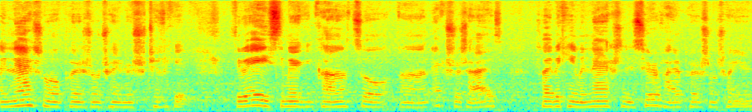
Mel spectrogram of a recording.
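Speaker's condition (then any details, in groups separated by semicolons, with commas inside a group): Brain injury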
